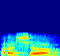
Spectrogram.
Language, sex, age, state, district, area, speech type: Dogri, male, 30-45, Jammu and Kashmir, Udhampur, rural, conversation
